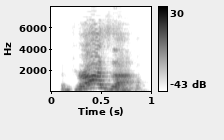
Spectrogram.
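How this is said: It is said in an even stiffer, exaggerated accent.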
